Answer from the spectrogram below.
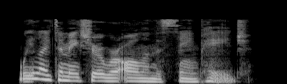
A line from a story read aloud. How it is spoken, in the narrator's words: Kay said dryly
